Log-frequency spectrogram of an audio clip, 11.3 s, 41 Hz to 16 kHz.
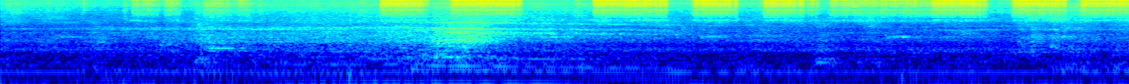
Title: Acer aspire 3 coil whine sound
